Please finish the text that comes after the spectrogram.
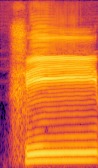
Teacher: Fi panjangkan dia mad thabi'i dua harakat.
